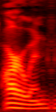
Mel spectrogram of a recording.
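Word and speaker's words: Arwen: And I I I like kind of pick up my card, the Arwin. Awin, I don't know. Arwin. Arwin.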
